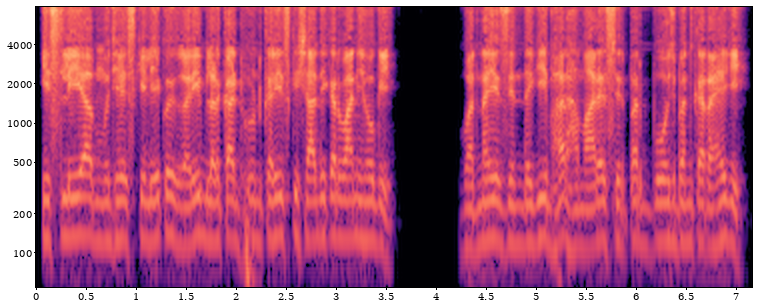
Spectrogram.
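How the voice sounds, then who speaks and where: A man acts out a bitter, contemptuous elder brother from a moral family story. He scolds in a mellow, middling voice, recorded dry and close. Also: medium pitch, little pitch movement, moderate pace, dry recording, close to an everyday voice. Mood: scornful, angry. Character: bitter, scornful elder brother, doting only on favoured sister.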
